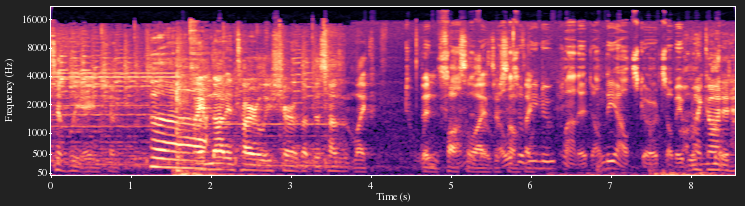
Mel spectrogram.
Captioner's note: sigh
